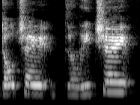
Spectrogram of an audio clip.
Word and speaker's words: Dulce de Leche: This is the Mega Glow Contouring Palette Contour in Dulce de Leche.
